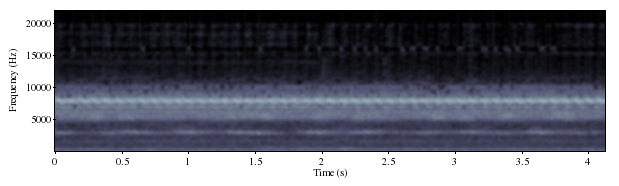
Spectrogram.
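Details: Crickets and other insects at night during rain in India, giving an unbroken high ringing trill layered with rhythmic lower chirps about twice per second.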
